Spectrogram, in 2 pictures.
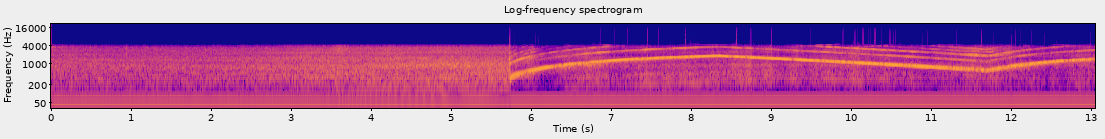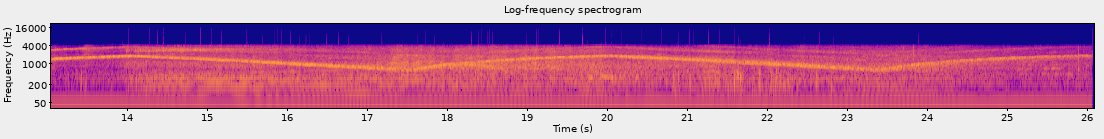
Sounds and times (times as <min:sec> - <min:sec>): Truck: 0:00.0 - 0:11.1, 0:11.7 - 0:26.0
Speech: 0:25.0 - 0:26.0.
